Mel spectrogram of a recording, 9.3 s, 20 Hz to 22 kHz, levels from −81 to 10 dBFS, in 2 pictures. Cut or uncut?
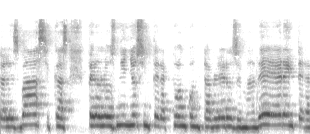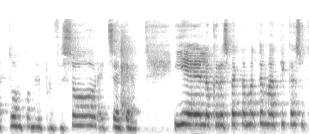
uncut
